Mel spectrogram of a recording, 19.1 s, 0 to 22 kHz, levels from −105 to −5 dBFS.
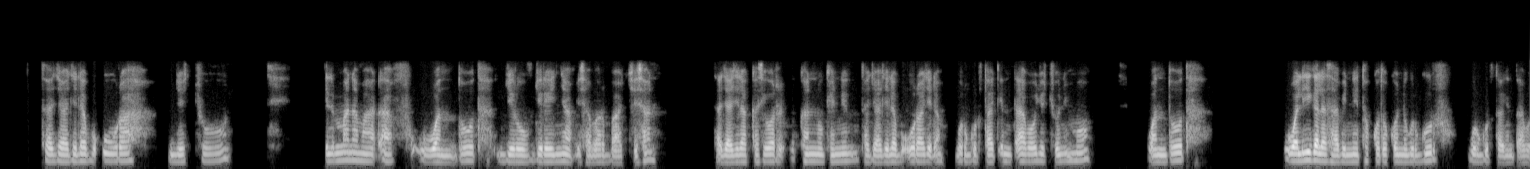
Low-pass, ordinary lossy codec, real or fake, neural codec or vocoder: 5.4 kHz; Opus, 32 kbps; real; none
